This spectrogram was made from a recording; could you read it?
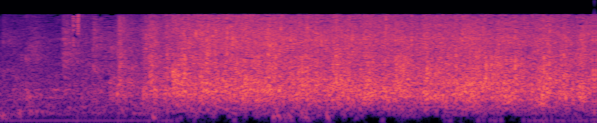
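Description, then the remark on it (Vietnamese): An audience applauds as a sign that they forgive the speaker, the clapping swelling after about a second into a dense, steady roar of many hands that holds loud and even to the end, with no voices over it. “Nghe mà tiếng vỗ tay, tức là cái lời chứng là chúng con tha lỗi cho Cha.”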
